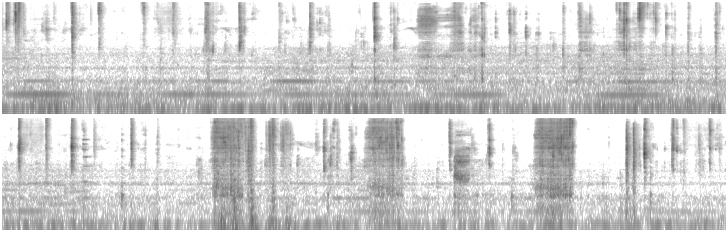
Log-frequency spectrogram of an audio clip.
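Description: A man chewing a mouthful of prawn and ramen close to the microphone, with many small wet mouth clicks and smacks. In the second half come three louder noisy bursts of about a second each.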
